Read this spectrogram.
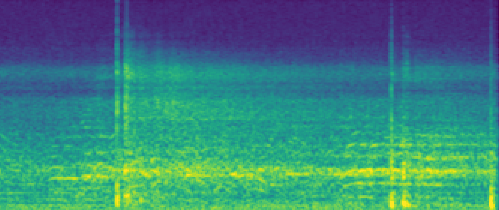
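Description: A volleyball is struck with sharp slaps that echo through a large hall.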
